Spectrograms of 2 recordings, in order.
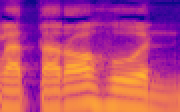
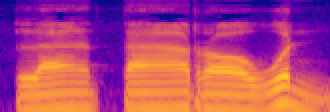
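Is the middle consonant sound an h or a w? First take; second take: h; w. First: The middle consonant is an h sound. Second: The middle consonant is a w sound. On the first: The speaker calls it wrong. "Banyak orang yang latarohun, jangan" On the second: The speaker calls it right. "ini wow. Latarawun, jangan latarohun ya"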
